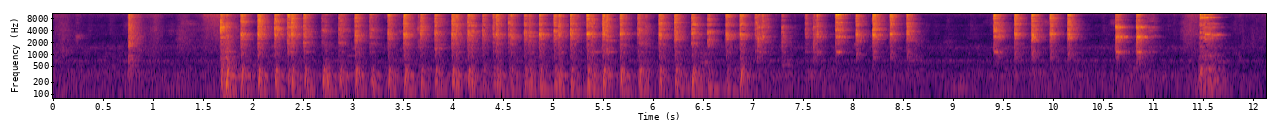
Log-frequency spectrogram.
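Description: Gas stove's electric igniter clicking rapidly, about six sharp clicks a second, with a low steady rush of gas under it. The clicking then comes in a few shorter bursts, with one louder click near the end.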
